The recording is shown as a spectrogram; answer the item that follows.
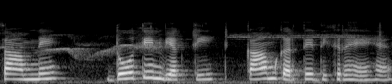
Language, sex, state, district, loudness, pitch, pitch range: Hindi, female, Chandigarh, Chandigarh, -15 LUFS, 240 Hz, 220-255 Hz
